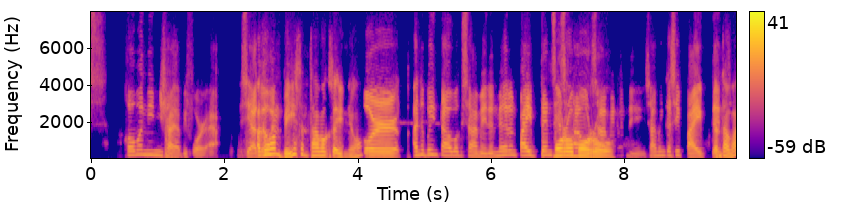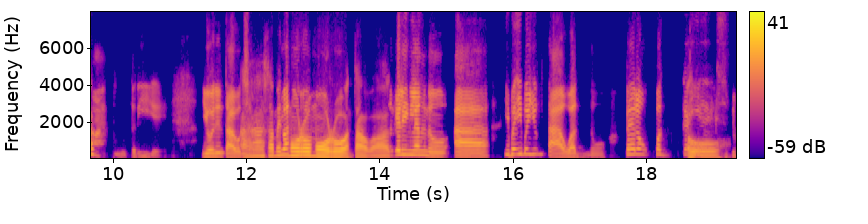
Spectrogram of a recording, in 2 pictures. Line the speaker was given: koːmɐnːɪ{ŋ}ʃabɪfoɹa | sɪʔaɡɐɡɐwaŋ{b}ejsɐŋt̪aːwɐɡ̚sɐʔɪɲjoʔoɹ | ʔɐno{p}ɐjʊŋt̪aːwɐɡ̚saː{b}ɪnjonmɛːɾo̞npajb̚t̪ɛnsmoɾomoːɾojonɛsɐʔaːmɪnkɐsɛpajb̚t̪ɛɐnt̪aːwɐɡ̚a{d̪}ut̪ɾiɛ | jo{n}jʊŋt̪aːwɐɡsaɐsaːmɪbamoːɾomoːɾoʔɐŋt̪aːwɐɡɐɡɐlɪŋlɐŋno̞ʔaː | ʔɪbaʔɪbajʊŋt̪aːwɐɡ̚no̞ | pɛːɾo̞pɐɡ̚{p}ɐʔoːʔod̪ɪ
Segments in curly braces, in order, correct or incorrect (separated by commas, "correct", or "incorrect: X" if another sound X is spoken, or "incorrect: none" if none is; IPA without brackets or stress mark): incorrect: n, correct, incorrect: b, incorrect: m, incorrect: t̪, correct, incorrect: k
